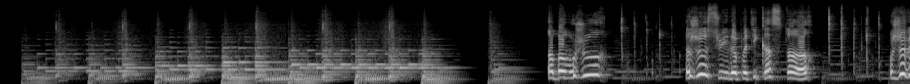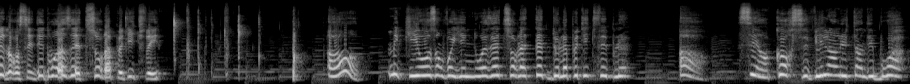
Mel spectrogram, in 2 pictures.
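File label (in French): Voix Dessins animés; VOIX NARRATION & CARTOONS; castor malin; la rose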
